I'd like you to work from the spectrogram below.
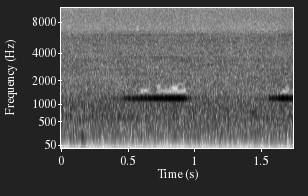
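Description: A semi truck backing up at a logistics yard in Laredo sounds its reversing alarm, two faint high beeps spaced apart over a steady low cab rumble.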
